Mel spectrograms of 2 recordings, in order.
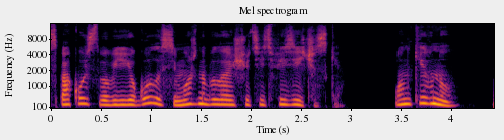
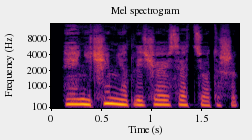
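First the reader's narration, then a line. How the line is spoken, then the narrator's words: Sighing. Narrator (Russian): вздохнула Аня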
